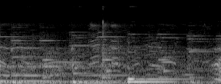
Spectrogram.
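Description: Javanese traditional music of the kind played for an ebeg barongan trance dance: low held notes under a melody, with a voice singing or calling over it.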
